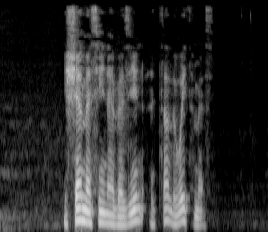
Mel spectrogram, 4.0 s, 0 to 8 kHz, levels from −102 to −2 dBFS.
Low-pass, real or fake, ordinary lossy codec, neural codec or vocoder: 7.2 kHz; fake; MP3, 64 kbps; codec, 16 kHz, 16 kbps, FreqCodec, larger model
